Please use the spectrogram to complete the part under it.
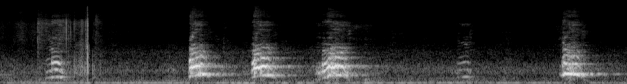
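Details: Pet Alaskan Malamute seeking petting as mum returns home, sharing the moment with a Golden Retriever; a soft yelp, then four loud, clipped barks spaced irregularly about a second apart in a quiet room.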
